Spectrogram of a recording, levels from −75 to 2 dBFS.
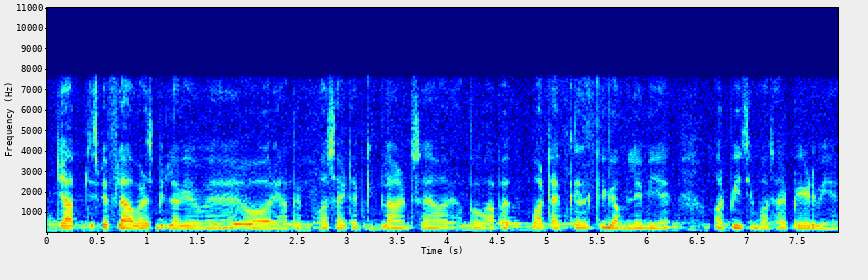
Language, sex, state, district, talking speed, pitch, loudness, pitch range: Hindi, male, Chandigarh, Chandigarh, 270 wpm, 120 Hz, -21 LUFS, 120-125 Hz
